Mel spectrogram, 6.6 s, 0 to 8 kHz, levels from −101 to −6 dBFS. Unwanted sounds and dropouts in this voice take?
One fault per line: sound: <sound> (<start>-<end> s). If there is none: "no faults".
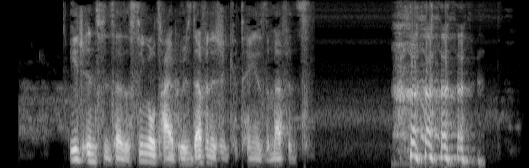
sound: laugh (4.9-6.1 s)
